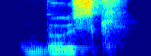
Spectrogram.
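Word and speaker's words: Bossk: So we got Bosk. Bosk is okay. – Sorry, you're pronouncing it wrong. – Boosk. The Boosk.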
